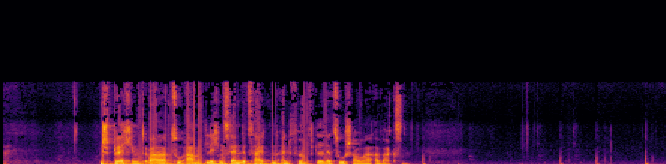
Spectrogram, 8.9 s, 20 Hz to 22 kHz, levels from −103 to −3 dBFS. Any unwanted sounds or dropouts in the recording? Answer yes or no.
no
